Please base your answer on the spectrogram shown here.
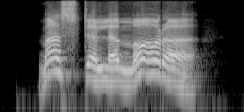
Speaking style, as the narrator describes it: cried Ibelius

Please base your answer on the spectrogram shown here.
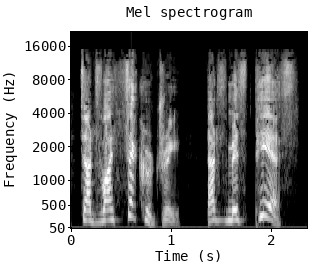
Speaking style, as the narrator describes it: exclaimed Dirk in astonishment

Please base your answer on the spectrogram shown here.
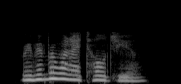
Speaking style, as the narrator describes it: said, his voice as soft as she had ever heard it

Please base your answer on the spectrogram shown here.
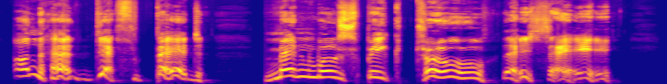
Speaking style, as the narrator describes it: cackled

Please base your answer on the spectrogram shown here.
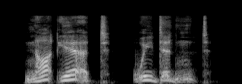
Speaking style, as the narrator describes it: Vargas says through gritted teeth

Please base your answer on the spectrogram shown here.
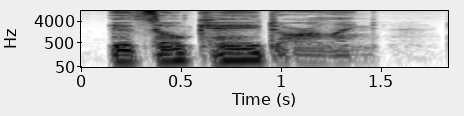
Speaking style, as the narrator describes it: he whispered

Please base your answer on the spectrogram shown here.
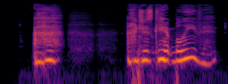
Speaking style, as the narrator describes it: Batari muttered as she continued to stare up in awe

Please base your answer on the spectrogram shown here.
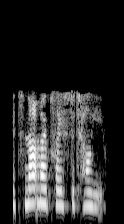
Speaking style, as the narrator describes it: Jocelyn said flatly

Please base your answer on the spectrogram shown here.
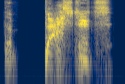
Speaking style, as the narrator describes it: he spat angrily

